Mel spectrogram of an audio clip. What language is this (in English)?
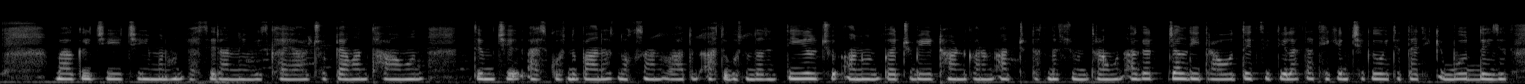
Kashmiri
